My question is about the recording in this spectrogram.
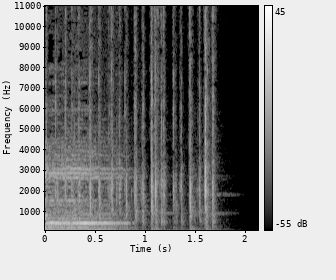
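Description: Keyboard-typing sound effect: a rapid run of key clicks that stops abruptly, coming in as a held intro-music tone fades out.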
